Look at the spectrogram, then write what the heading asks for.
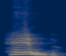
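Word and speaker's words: Hemd: हेम्ड, हेम्ड का मतलब है शर्ट। ठीक है, तो देखिए ई का जो आपका प्रोनाउंसिएशन होता है वो ए होता है, तो इसलिए हम इसको बोलेंगे हेम्ड।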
